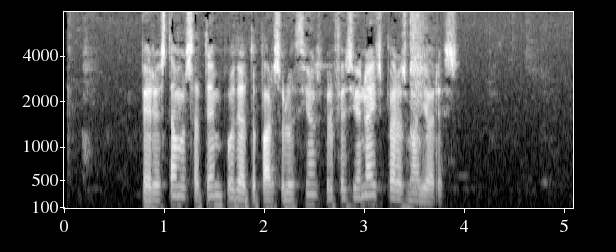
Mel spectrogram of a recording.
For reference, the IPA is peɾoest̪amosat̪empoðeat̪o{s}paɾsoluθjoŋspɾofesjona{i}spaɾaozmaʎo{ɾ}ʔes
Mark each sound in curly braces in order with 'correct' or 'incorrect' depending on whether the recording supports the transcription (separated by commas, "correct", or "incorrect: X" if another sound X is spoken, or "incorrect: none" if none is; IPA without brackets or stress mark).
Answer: incorrect: none, incorrect: j, correct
